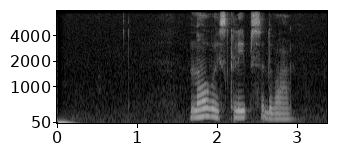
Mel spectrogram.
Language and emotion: Russian, neutral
